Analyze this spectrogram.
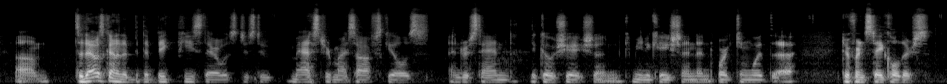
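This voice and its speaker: A man speaks at a fairly low pitch with vocal fry and fairly even intonation. His pace is moderate, with big swings in loudness. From India. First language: not English. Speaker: product manager. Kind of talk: interview.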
